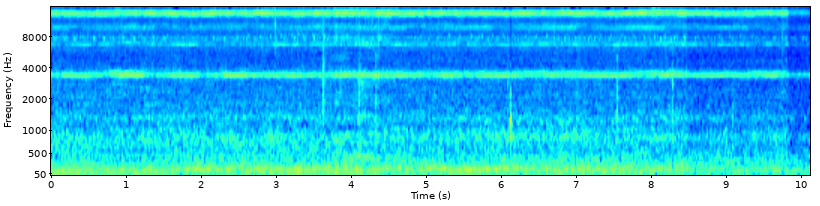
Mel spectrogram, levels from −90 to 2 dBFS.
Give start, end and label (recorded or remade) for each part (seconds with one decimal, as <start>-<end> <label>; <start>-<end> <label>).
0.0-3.7 recorded; 3.7-4.5 remade; 4.5-10.1 recorded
